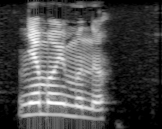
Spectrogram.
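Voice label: "немӧймыны", Komi-Zyrian, female; kpv audio dict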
